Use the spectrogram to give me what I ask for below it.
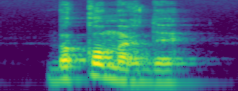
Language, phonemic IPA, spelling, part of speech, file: Dutch, /bəˈkɔmərdə/, bekommerde, adjective / verb, Nl-bekommerde.ogg
- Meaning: inflection of bekommeren: 1. singular past indicative 2. singular past subjunctive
